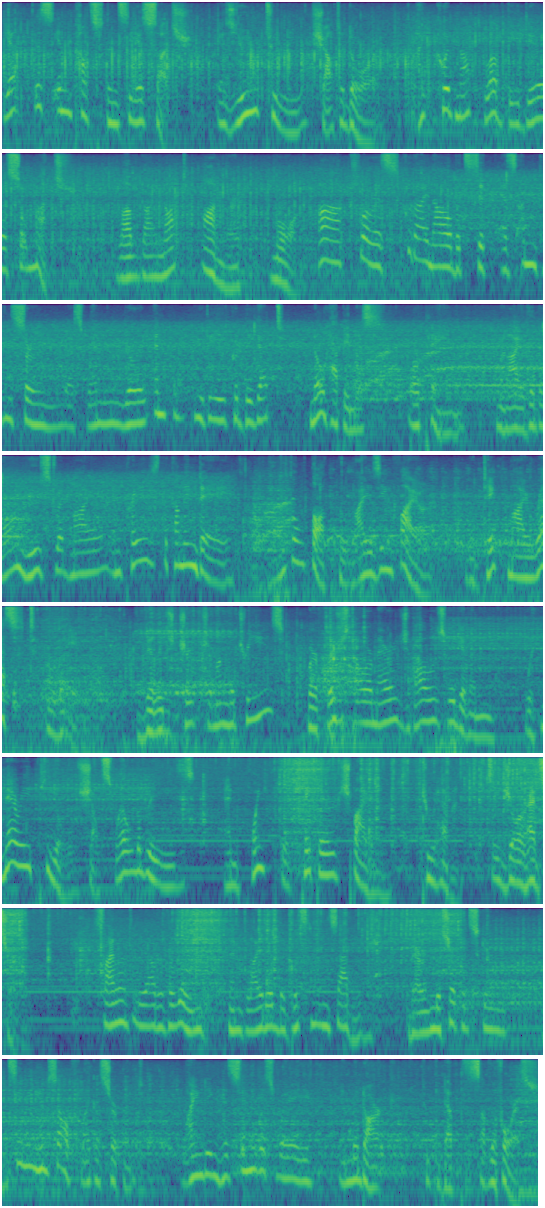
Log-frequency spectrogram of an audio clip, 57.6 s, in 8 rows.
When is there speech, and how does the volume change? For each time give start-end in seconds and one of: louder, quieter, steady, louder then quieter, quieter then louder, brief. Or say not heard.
0.0-43.6 steady
44.5-57.5 steady.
